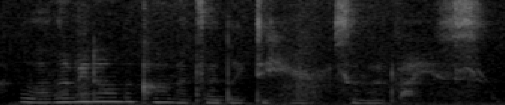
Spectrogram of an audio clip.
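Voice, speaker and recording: Someone soft-spoken with a gentle tone talks over noticeable background noise. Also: woman. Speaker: ASMR creator / channel host. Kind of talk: ASMR whispered ramble to camera. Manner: soft-spoken, gentle, conversational.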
